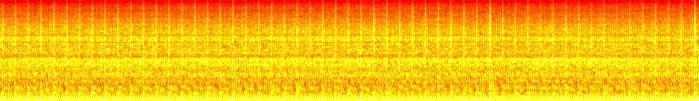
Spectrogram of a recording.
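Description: Diesel idles with a heavy, lumpy beat about three per second, pulses uneven in strength; rough idle, cause not yet found.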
